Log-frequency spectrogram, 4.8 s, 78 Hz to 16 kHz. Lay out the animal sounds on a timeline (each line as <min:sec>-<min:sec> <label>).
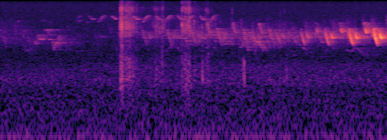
0:00.0-0:00.5 Ovenbird (Seiurus aurocapilla)
0:00.0-0:04.8 Red-eyed Vireo (Vireo olivaceus)
0:00.7-0:03.1 Black-and-white Warbler (Mniotilta varia)
0:01.5-0:04.8 Ovenbird (Seiurus aurocapilla)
